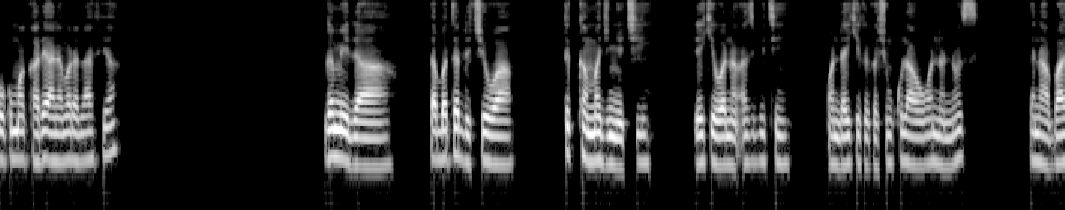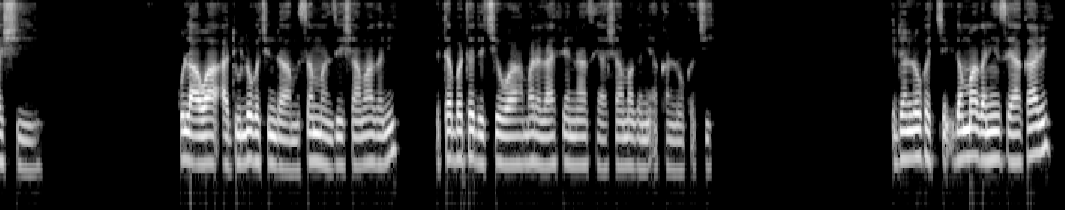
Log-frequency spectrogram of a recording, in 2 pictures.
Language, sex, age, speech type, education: Hausa, male, 15-29, spontaneous, tertiary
